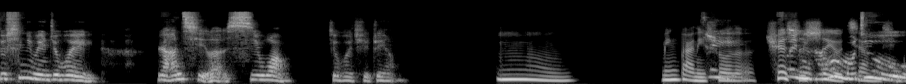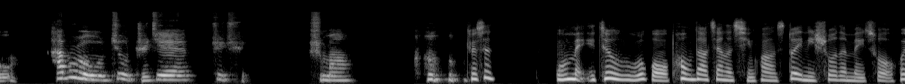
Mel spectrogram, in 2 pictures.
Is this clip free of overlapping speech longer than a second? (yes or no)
no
